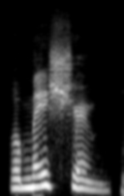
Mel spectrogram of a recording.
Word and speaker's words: Lomatium: I think it's pronounced Lomatium, I think. – Lomatium. – Lomatium. Okay.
